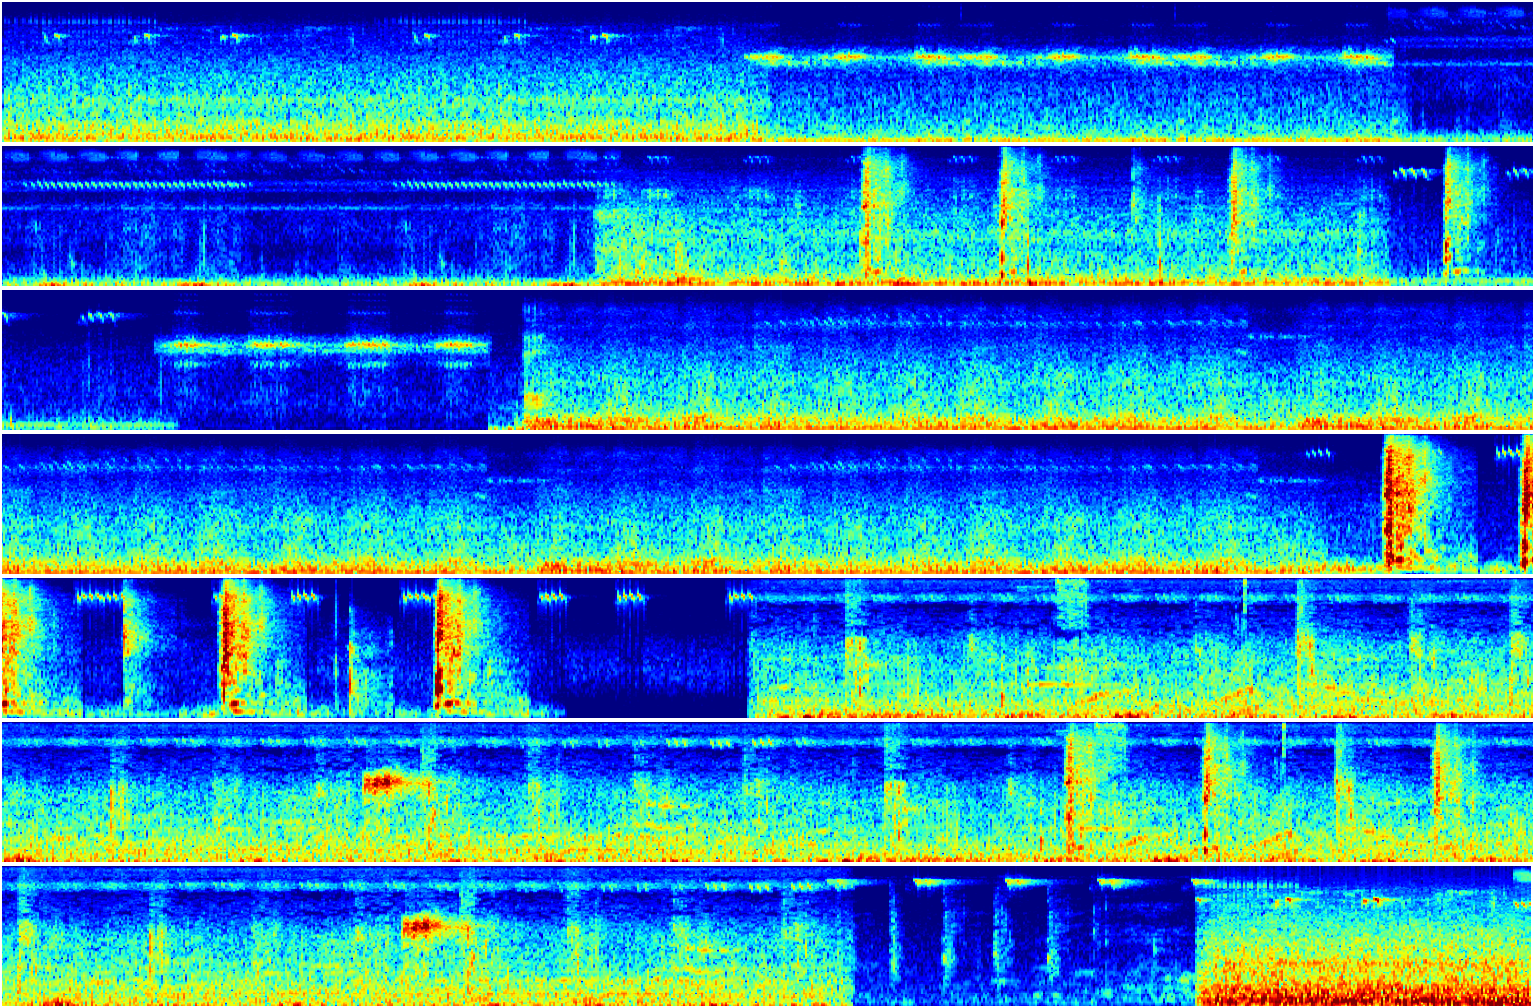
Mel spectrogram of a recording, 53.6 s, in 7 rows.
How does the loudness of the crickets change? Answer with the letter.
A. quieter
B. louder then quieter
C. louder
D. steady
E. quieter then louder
C.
